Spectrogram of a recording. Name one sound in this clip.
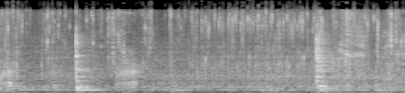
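A wooden spoon knocks against the rim of a metal pot.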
